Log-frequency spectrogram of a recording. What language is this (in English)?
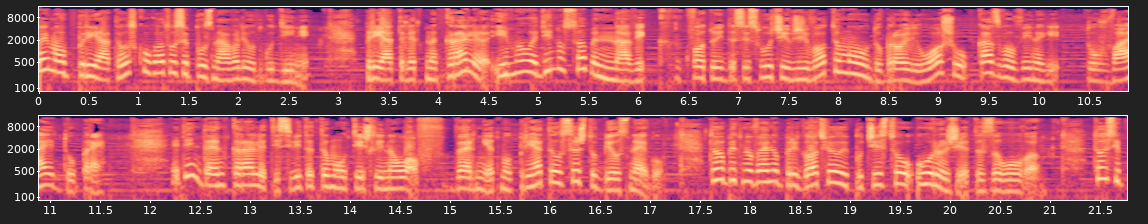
Bulgarian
